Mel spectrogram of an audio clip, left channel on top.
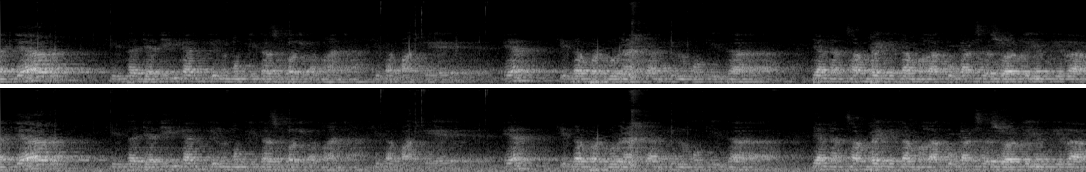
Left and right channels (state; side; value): noise; right; rumble, 12 dB below the sound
